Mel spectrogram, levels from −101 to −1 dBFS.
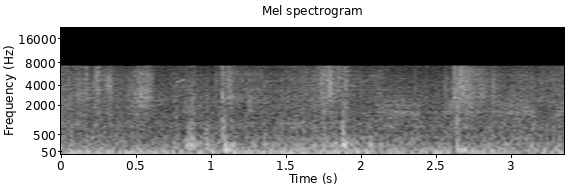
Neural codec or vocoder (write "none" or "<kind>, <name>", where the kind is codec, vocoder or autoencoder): vocoder, Vocos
